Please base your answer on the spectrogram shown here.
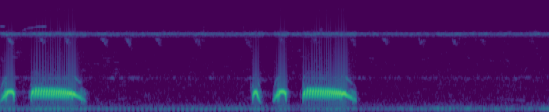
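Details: Female spotted dove, called fiercer than the cock, repeating a coo phrase: two brief notes and a long trilling coo, heard twice about two and a half seconds apart, over a steady low hum.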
